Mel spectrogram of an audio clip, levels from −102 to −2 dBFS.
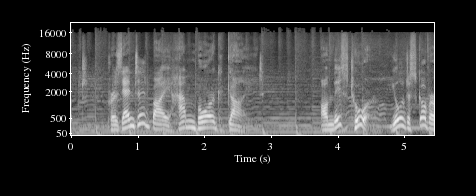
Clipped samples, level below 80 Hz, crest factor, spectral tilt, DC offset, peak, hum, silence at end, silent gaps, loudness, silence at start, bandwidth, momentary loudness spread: under 0.1%; -44 dBFS; 18 dB; -4.5 dB/octave; under 0.1%; -4 dBFS; none; 0 s; none; -19 LUFS; 0 s; 18.5 kHz; 17 LU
